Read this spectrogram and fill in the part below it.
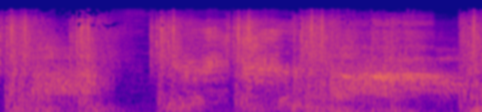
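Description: Game creatures screech and clash in a noisy battle.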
